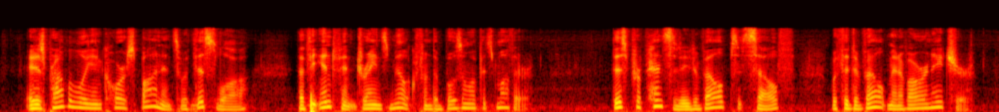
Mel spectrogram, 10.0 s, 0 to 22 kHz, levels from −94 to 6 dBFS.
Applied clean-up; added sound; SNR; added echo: neural separator model SepFormer DNS4.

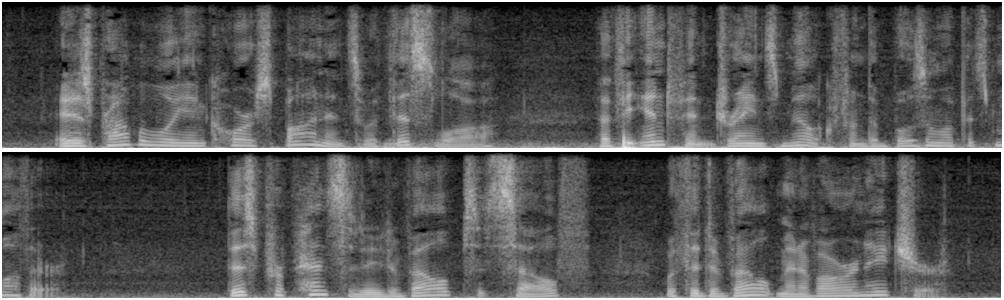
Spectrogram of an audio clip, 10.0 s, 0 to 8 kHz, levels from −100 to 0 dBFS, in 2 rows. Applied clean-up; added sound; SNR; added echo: none; Thunder; 10 dB; none.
